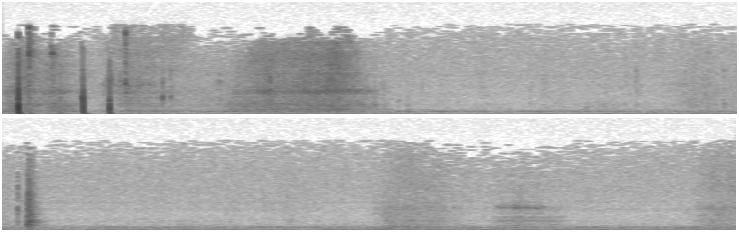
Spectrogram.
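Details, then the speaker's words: Normal bowel sounds heard on stethoscope auscultation of the abdomen of an adult male during a physical examination: quiet abdominal sounds with a few soft gurgles and clicks over low background hum. "Good. That all sounds fine."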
